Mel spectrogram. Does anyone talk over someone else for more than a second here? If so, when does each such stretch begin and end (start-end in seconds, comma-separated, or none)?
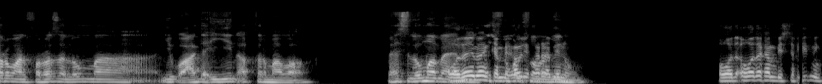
4.5-5.8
